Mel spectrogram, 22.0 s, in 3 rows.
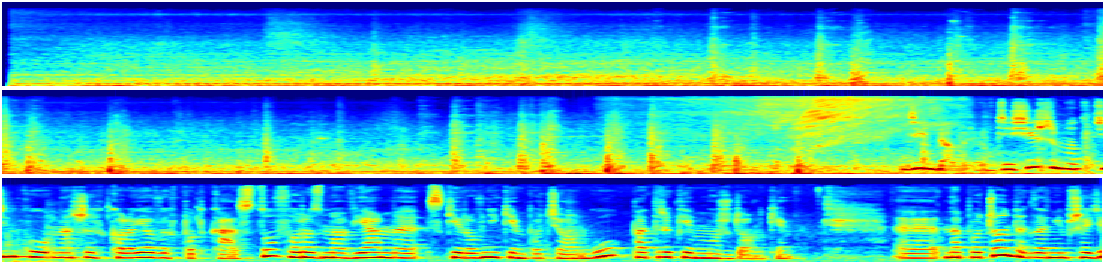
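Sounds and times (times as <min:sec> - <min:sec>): train low hum: 0:00.1 - 0:16.4
train wheels clacking on rails: 0:03.3 - 0:15.5.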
